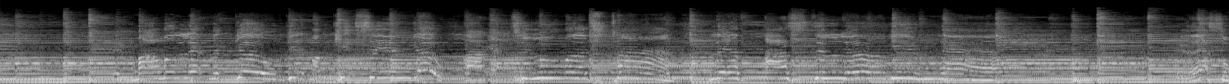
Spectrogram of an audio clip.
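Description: Steel-string acoustic-electric guitar strummed in a steady country rhythm, an instrumental break between sung verses, with wordless voice notes gliding up and down over the chords.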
